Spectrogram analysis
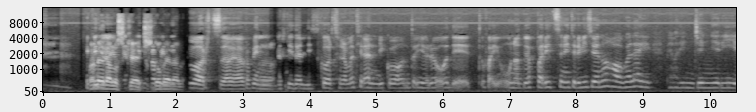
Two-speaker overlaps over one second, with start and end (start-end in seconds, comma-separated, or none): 0.7-2.0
